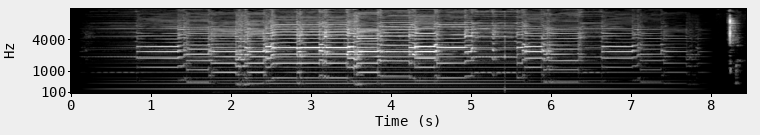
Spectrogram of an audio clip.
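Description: Great Highland bagpipe playing a short melody over its steady drones, fading in at the start and fading out near the end.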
